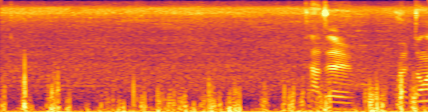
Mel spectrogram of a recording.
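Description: A steady low rumble of wind on a phone microphone outdoors, with irregular soft knocks and rustles of the phone being handled. A man's voice comes in briefly about three seconds in.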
